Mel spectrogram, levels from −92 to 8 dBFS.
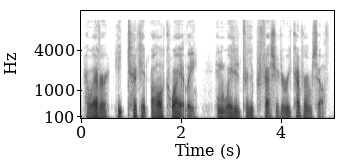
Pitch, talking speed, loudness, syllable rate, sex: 85 Hz, 165 wpm, -20 LUFS, 5.1 syllables/s, male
